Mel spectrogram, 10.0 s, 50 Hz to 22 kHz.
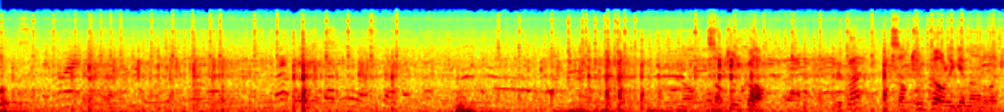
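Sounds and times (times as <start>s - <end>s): faint voices talking: 0.0s - 10.0s.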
